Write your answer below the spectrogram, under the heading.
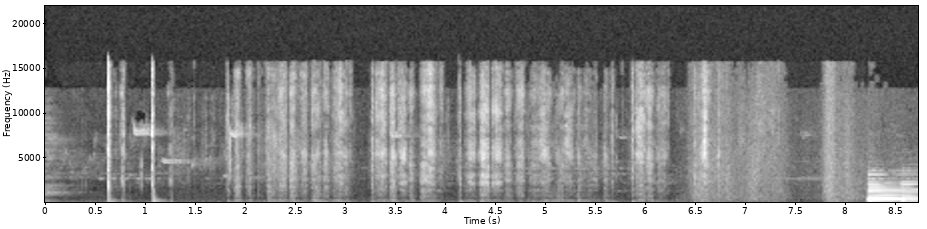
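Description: Quill pen scratching on paper in short, faint strokes, with a couple of light clicks in the first second. Soft music with sustained chords comes in near the end and is louder than the writing.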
